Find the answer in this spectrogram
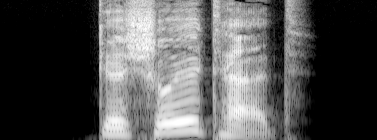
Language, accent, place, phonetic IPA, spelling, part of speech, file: German, Germany, Berlin, [ɡəˈʃʊltɐt], geschultert, verb, De-geschultert.ogg
- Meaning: past participle of schultern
